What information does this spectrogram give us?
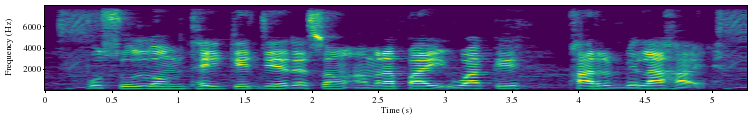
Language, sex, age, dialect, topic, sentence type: Bengali, male, 18-24, Jharkhandi, agriculture, statement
